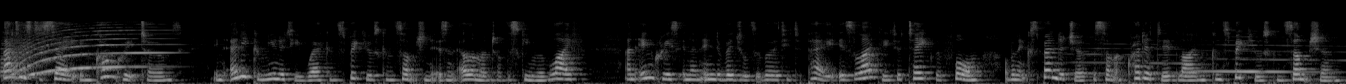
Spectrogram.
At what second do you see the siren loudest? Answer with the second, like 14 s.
1 s.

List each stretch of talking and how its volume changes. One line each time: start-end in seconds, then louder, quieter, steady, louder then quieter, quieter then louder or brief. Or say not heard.
0.0-13.4 steady.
